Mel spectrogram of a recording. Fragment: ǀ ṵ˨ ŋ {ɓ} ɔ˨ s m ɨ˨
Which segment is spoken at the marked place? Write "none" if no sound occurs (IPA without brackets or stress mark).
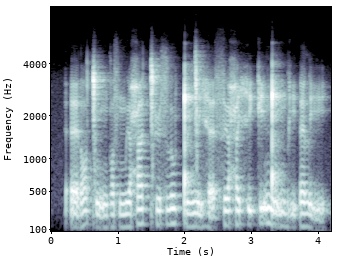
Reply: ɡ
